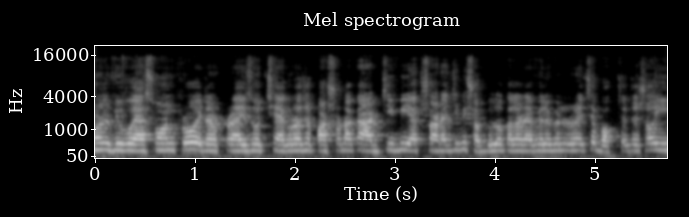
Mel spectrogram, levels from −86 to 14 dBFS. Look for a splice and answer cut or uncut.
uncut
